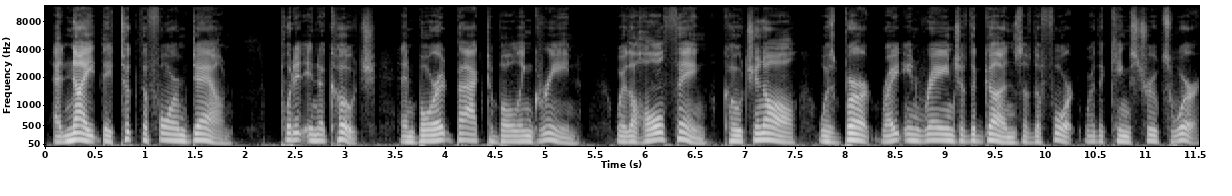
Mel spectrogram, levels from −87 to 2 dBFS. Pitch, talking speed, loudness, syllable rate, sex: 130 Hz, 215 wpm, -20 LUFS, 4.8 syllables/s, male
